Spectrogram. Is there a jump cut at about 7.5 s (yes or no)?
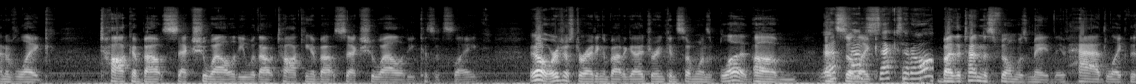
yes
